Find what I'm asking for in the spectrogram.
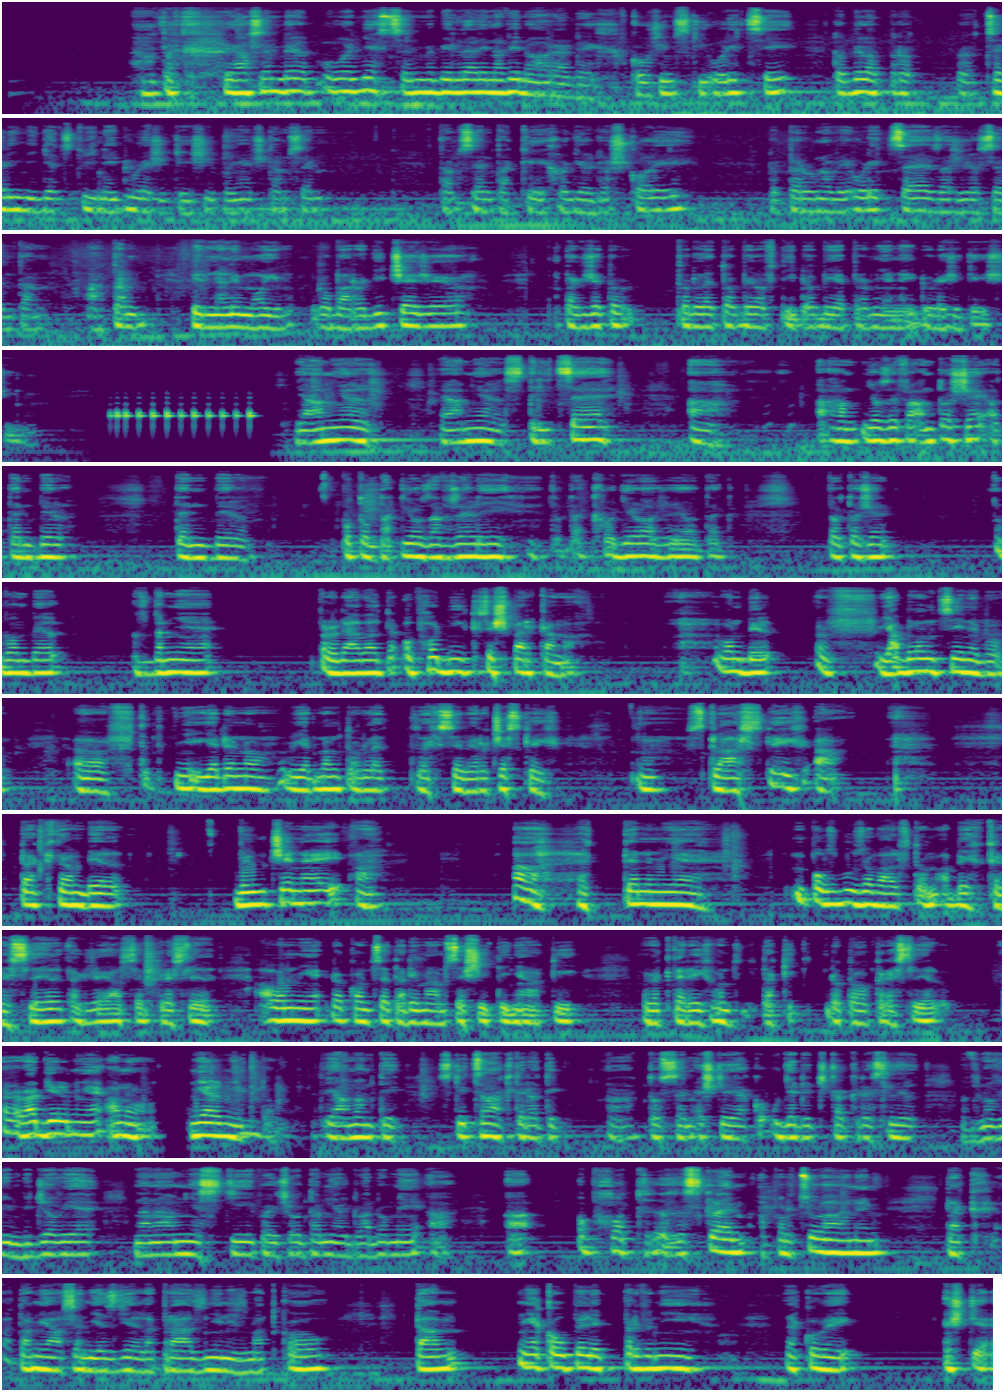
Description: K této příležitosti jsme pro vás přichystali k poslechu jeho autentické vyprávění o životě a připojili i ukázky z jeho tvorby básnické, které sám interpretuje.
Audio knihaJiří Šalamoun ... a ještě tohle!
Další básně v podání Jany Trojanové a Václava Knopa doplňují moudrý pohled na svět tohoto světoznámého grafika.
• InterpretJiří Šalamoun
